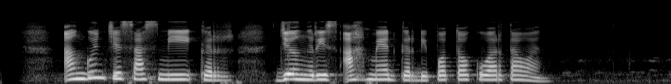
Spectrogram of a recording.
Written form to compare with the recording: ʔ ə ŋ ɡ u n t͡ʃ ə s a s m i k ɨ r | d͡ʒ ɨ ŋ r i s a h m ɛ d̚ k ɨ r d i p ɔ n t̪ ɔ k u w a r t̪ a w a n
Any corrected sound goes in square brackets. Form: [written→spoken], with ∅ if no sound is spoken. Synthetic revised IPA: ʔ [ə→a] ŋ ɡ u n t͡ʃ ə s a s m i k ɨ r | d͡ʒ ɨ ŋ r i s a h m ɛ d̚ k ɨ r d i p ɔ [n→∅] t̪ ɔ k u w a r t̪ a w a n

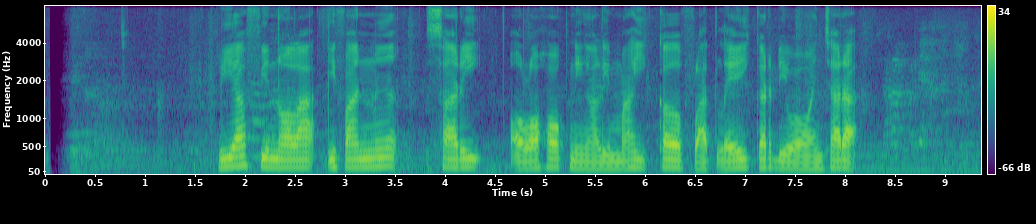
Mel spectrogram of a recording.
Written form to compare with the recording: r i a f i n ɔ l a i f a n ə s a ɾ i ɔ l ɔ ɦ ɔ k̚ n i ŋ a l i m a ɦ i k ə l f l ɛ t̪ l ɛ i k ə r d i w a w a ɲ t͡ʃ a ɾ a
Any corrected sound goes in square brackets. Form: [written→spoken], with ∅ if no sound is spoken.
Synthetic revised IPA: r i a f i n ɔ l a i f a n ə s a ɾ i ɔ l ɔ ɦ ɔ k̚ n i ŋ a l i m a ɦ i k ə l f l [ɛ→a] t̪ l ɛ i k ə r d i w a w a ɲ t͡ʃ a ɾ a

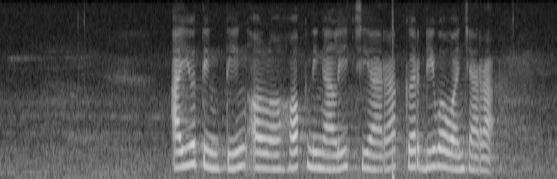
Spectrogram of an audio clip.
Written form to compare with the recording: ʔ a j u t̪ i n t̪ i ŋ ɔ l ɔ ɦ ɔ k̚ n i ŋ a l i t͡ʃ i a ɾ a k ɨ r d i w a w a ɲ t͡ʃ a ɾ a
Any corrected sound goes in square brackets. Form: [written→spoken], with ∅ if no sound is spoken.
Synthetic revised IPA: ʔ a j u t̪ i [n→ŋ] t̪ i ŋ ɔ l ɔ ɦ ɔ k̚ n i ŋ a l i t͡ʃ i a ɾ a k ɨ r d i w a w a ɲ t͡ʃ a ɾ a

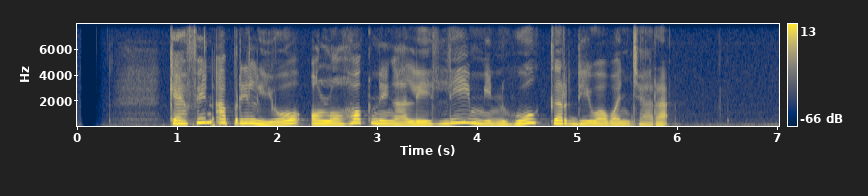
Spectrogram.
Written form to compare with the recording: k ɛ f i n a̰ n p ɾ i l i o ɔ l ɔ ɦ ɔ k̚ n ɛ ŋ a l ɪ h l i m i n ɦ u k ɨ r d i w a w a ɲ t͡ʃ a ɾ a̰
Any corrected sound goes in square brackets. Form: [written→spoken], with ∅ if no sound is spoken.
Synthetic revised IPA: k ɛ f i n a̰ [n→∅] p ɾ i l i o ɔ l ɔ ɦ ɔ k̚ n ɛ ŋ a l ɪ h l i m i n ɦ u k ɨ r d i w a w a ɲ t͡ʃ a ɾ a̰

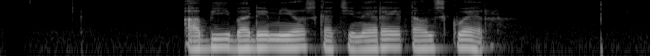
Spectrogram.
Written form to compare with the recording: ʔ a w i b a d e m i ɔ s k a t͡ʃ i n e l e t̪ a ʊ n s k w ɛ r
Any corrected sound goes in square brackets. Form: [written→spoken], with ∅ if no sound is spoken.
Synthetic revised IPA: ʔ a [w→b] i b a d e m i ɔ s k a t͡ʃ i n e [l→ɾ] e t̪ a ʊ n s k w ɛ r

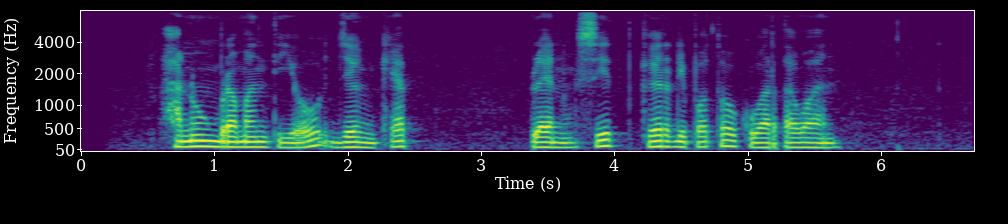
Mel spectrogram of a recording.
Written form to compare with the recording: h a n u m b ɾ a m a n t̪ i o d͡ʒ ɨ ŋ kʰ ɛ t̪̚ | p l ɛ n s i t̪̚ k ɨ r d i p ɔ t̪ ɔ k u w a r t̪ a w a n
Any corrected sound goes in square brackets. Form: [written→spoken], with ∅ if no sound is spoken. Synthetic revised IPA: h a n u [m→ŋ] b ɾ a m a n t̪ i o d͡ʒ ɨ ŋ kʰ ɛ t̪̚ | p l ɛ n s i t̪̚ k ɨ r d i p ɔ t̪ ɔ k u w a r t̪ a w a n

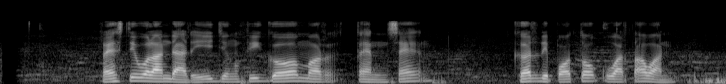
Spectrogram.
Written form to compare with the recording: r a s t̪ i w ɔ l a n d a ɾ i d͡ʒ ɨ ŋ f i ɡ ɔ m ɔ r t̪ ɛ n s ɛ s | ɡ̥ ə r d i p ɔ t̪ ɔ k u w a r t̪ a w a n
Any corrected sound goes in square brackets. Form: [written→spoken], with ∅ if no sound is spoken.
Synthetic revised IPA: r [a→ɛ] s t̪ i w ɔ l a n d a ɾ i d͡ʒ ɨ ŋ f i ɡ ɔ m ɔ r t̪ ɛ n s ɛ [s→∅] | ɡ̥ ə r d i p ɔ t̪ ɔ k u w a r t̪ a w a n

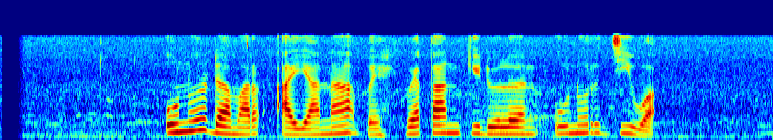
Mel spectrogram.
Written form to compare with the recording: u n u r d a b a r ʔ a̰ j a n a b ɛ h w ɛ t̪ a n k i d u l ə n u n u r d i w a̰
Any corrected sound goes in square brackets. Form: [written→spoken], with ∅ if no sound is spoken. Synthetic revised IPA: u n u r d a [b→m] a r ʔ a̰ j a n a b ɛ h w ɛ t̪ a n k i d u l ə n u n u r [d→d͡ʒ] i w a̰

